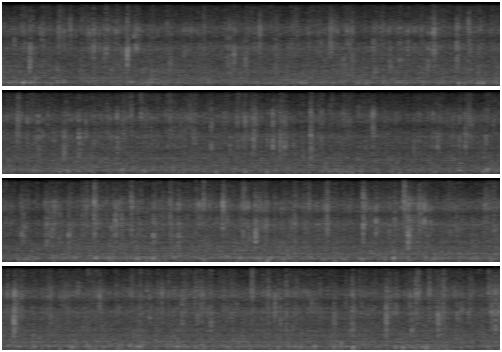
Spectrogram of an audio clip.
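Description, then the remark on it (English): Steady rain patters on the sculpted streets and buildings of a quiet side street in the evening, a dense, continuous hiss of drops with small crisp taps scattered throughout, even in level, with no voices. “You hear the patter of the rain hitting the sculpted streets and buildings as you make your way down the path.”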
